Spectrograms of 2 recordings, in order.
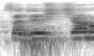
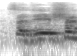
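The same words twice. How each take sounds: First: सजेशन with s-chan at the end, suh-JES-chun; सजेशन said slowly with the s-t-ch sound, the version marked right; correct pronunciation. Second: सजेशन with a plain sh sound, suh-JAY-shun; wrong pronunciation. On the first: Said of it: "सजेशन होता है". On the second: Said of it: "सजेशन नहीं होता". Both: Shown as a demonstration.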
